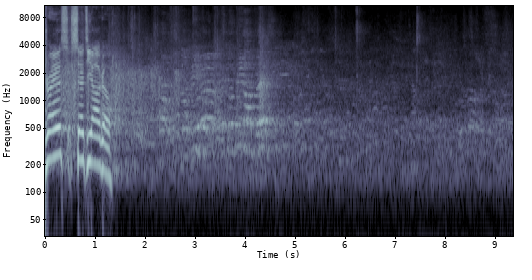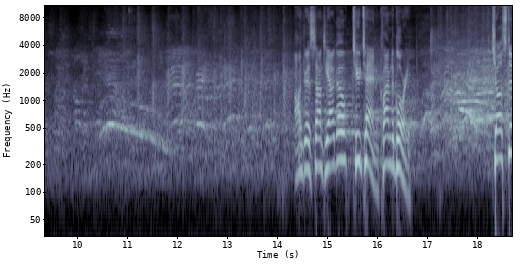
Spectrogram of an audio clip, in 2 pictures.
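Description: A crowd of young men cheers and shouts loudly in a large echoing hall.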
